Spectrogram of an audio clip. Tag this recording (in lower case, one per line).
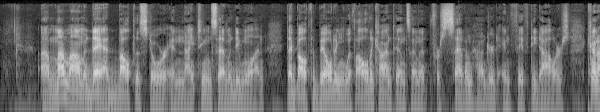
speech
